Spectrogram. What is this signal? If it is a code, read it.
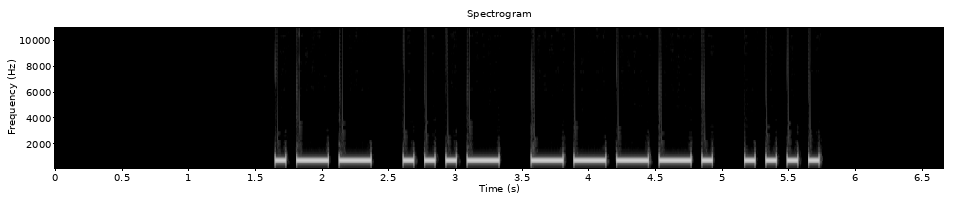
Morse code, heard as a keyed tone, about 16 wpm, 700 Hz. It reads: WV9H
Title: USA Call Signs - 4 Characters - Repeated 3x - 15wpm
